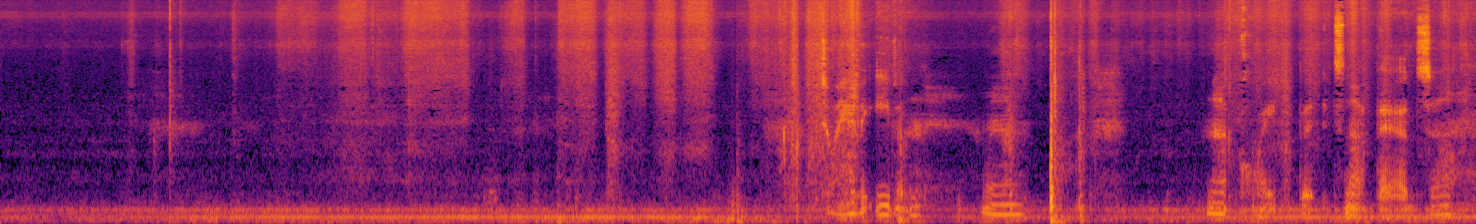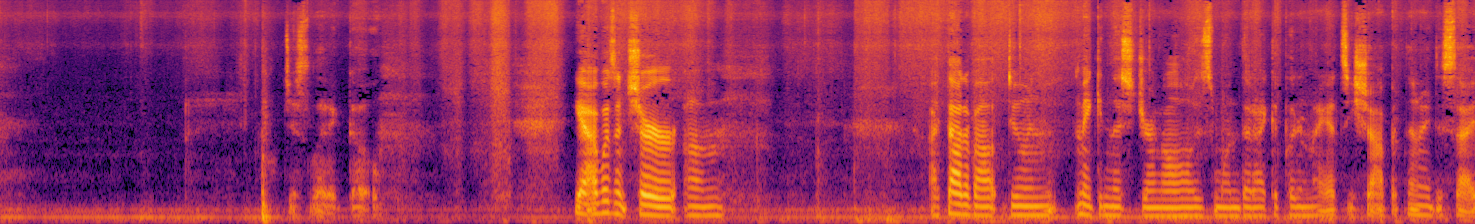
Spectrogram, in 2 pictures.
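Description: Hands smooth and press fabric with a soft rustle.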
